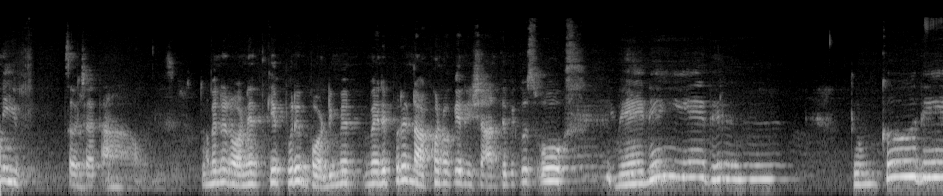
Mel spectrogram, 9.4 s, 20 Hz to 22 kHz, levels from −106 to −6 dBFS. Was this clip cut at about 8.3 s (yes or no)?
no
